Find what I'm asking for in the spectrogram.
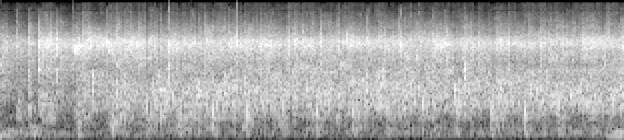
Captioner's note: people clapping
